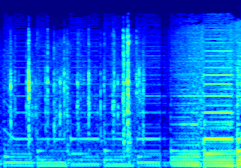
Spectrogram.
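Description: Computer keyboard typing sound effect, a quick run of key clicks, over electronic background music that grows louder near the end.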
